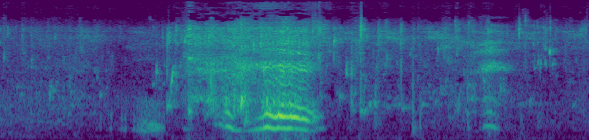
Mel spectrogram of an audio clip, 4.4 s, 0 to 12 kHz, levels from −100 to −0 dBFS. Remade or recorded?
remade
